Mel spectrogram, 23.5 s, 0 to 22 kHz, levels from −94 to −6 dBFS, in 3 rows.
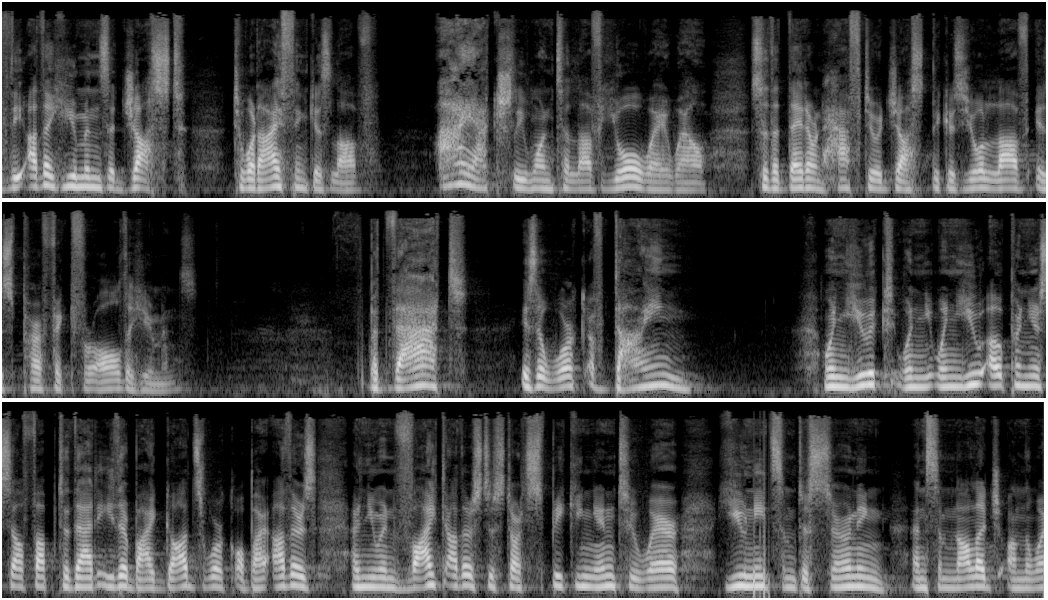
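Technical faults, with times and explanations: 21.31–21.49 s, processor overload crackle: a brief gritty tearing burst as several buffers of a few milliseconds each missed their deadlines again and again, replaying stale audio.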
